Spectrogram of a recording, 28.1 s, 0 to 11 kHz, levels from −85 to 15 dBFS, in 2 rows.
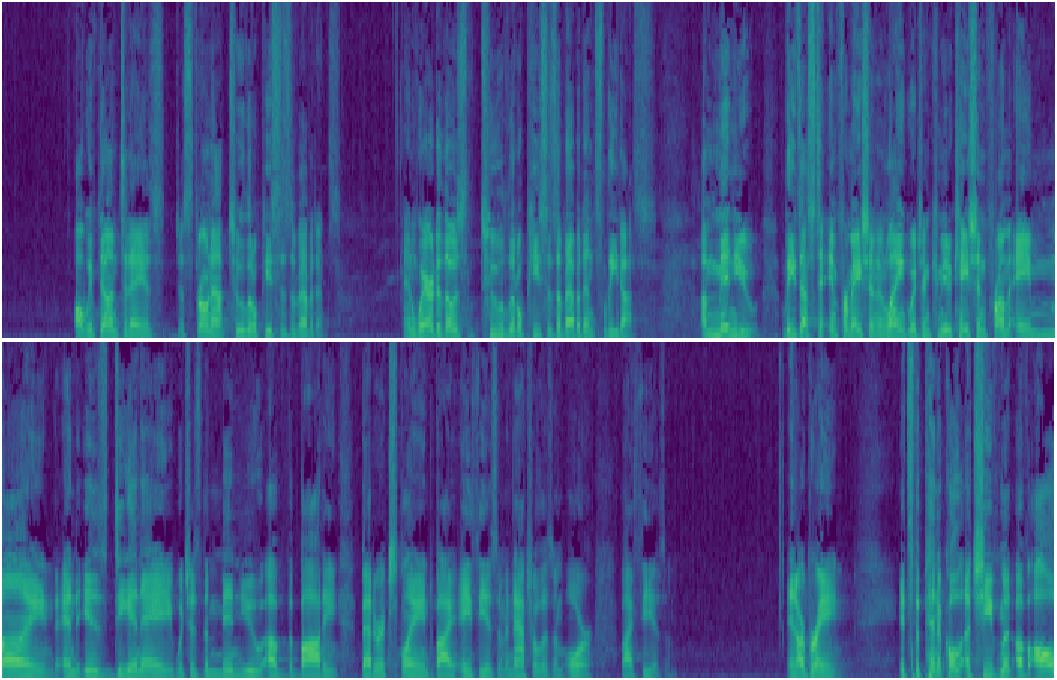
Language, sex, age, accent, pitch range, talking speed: English, male, 40-59, American, 135-170 Hz, 140 wpm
